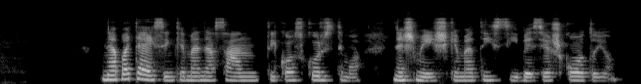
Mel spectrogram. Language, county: Lithuanian, Kaunas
